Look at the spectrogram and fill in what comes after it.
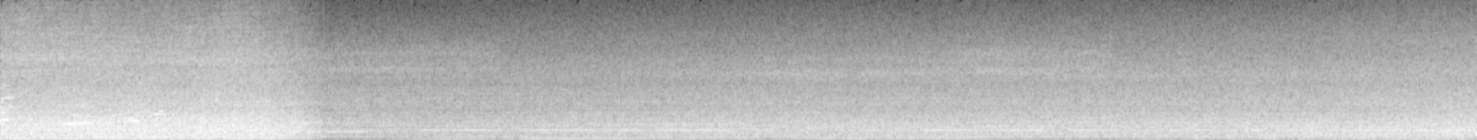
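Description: Electric-hauled freight train of car-carrier wagons passing with loud rolling noise and a steady hum. It cuts off abruptly about three seconds in, followed by an ÖBB Taurus electric locomotive approaching with a car-carrier freight train, its hum and steady tones growing slowly louder.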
